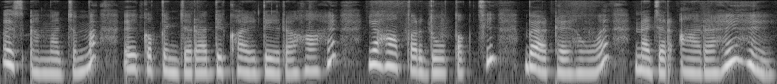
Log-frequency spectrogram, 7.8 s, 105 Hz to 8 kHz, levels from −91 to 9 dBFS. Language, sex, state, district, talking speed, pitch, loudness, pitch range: Hindi, female, Rajasthan, Jaipur, 145 wpm, 205 Hz, -17 LUFS, 190-265 Hz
